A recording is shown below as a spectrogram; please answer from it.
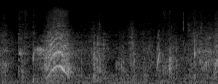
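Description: Black Oxford nylon zippered pouch being handled and opened: fabric rustling with a zipper rasp, loudest about half a second in.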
